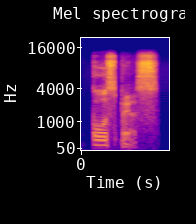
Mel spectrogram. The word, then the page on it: auspice: British English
